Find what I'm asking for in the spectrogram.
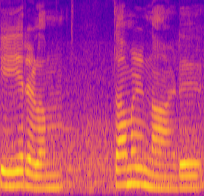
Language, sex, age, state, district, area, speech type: Malayalam, female, 30-45, Kerala, Palakkad, urban, spontaneous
